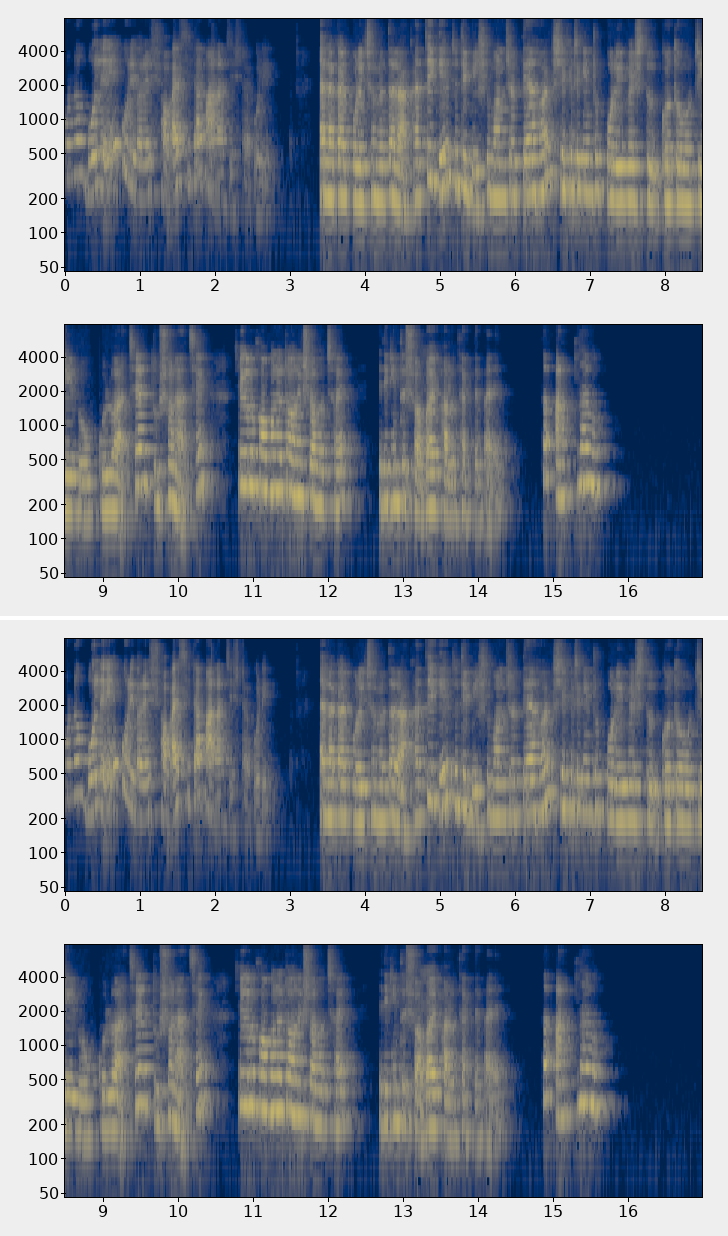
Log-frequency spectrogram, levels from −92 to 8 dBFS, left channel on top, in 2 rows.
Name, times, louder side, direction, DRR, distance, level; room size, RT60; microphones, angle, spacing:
voice 1, 0.0-2.6 13.2-13.4, right 2 dB, 45° right, 4 dB, 0.4 m, -28 dB
voice 2, 3.4-10.4 10.8-12.2 12.7-14.3 14.9-15.6, left 2 dB, 55° left, -1 dB, 0.6 m, -24 dB
2.7 x 2.4 x 2.7 m, 0.43 s
head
